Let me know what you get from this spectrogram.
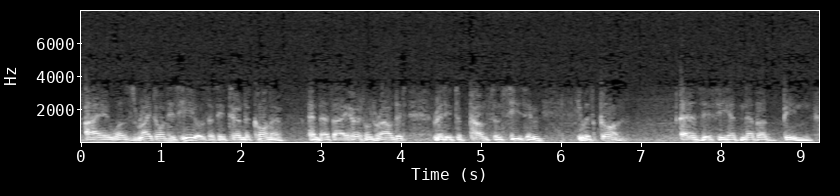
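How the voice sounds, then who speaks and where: A haunted, desperate sea captain acted by a man speaks in a low voice with halting, theatrical anguish. It is radio drama, on a muffled vintage recording with some background noise. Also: close to an everyday voice. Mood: agitated, insistent. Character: haunted, desperate male sea captain fearing a supernatural pursuer. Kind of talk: old-time radio drama acting.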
